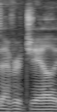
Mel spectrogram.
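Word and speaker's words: Evergaol: dialogue ever ever jail it's pronounced ever jail even though it's g a o l yeah wow I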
